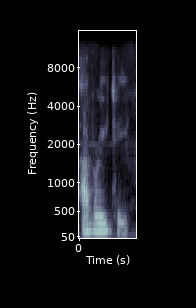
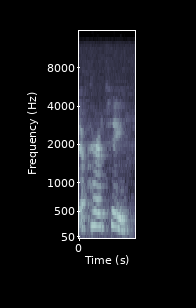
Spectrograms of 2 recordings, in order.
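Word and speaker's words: apéritif: so please correct me avery thief that's my record aberiti a p e r i t i f i'm aboriginal sweet a pair of teeth yeah yeah that one no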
